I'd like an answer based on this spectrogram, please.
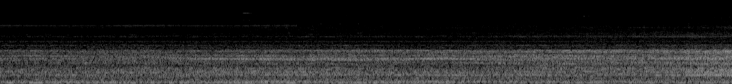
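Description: G scale model coal train hauled by two model diesel locomotives, an Aristocraft CSX Dash 9 and a USA Trains SD40-2, running steadily toward the microphone with a low hum and mechanical whine that grows louder near the end.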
